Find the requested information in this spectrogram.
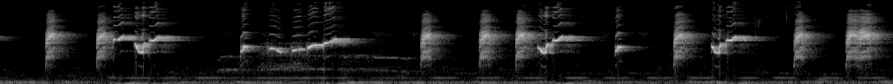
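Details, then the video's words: Sooty-headed bulbul kept in Wonosalam, East Java, in full 'ngekek' filler song: harsh bursts alternating with short rising whistles, a mid-phrase wavering chattering climb, over a faint steady low hum. "Kutilang gacor full isian Ngekek LB ngotot suara tembus"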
